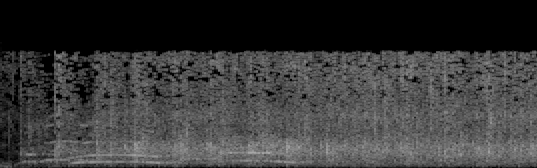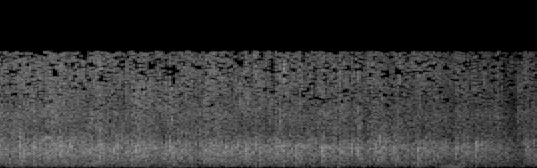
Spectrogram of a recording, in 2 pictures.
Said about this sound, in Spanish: ¿Está clara la reflexión? Ok. Un aplauso para ustedes.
